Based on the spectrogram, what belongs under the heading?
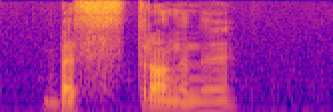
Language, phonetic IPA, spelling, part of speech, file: Polish, [bɛsˈːtrɔ̃nːɨ], bezstronny, adjective, Pl-bezstronny.ogg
